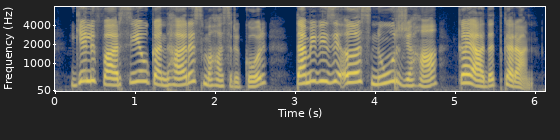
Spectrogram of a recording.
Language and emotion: Kashmiri, neutral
